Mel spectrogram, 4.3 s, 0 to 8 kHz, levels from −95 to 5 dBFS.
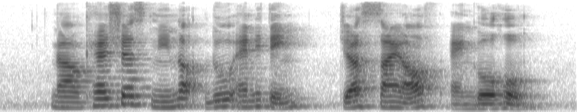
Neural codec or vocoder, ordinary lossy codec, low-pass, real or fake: none; none; 7.2 kHz; real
